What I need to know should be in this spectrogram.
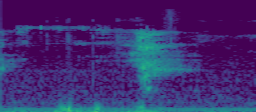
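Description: Footsteps thud softly on grass.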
